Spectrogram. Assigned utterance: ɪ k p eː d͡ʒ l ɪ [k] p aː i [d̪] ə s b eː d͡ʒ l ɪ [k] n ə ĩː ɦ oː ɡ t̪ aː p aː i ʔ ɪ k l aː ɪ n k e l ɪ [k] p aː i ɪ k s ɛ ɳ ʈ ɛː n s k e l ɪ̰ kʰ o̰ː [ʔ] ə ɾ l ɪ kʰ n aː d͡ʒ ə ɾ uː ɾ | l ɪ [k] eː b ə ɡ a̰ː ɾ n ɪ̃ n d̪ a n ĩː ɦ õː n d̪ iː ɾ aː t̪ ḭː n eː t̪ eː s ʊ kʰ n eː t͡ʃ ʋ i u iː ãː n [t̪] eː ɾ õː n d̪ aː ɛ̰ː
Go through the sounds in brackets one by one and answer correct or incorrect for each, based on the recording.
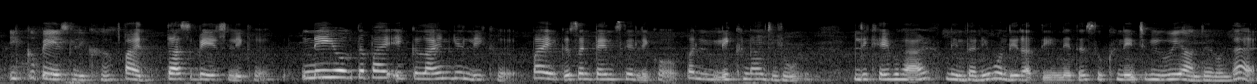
incorrect, correct, incorrect, incorrect, incorrect, incorrect, incorrect

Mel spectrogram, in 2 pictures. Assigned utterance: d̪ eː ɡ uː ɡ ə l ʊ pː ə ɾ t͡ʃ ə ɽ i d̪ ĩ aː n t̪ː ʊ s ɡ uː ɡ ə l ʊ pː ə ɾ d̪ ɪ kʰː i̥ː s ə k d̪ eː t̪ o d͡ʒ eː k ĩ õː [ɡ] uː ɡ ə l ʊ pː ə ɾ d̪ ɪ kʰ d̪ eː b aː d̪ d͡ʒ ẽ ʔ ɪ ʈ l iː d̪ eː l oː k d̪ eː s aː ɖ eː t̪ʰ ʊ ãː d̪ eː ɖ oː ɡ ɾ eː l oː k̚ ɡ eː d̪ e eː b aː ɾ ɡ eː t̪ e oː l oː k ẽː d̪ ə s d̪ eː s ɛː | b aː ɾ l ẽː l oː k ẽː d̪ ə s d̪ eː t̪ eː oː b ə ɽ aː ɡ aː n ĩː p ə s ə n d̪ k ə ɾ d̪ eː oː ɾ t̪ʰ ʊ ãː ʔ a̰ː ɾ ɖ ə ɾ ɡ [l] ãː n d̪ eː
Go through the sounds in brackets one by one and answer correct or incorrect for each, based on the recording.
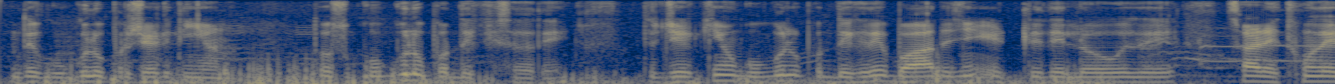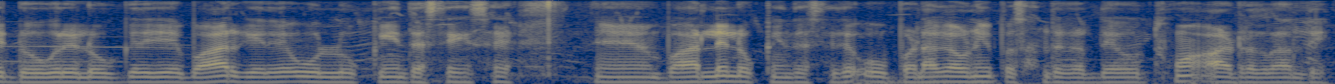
correct, incorrect

